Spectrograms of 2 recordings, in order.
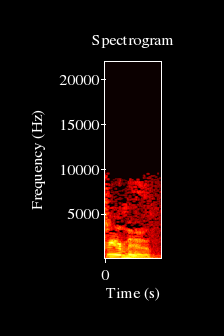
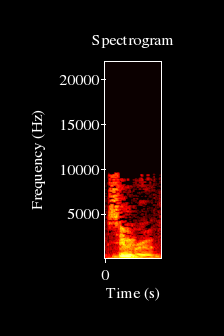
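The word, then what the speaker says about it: Cymru: Krimu. That's not right. Simru.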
